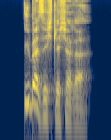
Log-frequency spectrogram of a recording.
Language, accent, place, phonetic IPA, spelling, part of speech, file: German, Germany, Berlin, [ˈyːbɐˌzɪçtlɪçəʁə], übersichtlichere, adjective, De-übersichtlichere.ogg
- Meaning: inflection of übersichtlich: 1. strong/mixed nominative/accusative feminine singular comparative degree 2. strong nominative/accusative plural comparative degree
